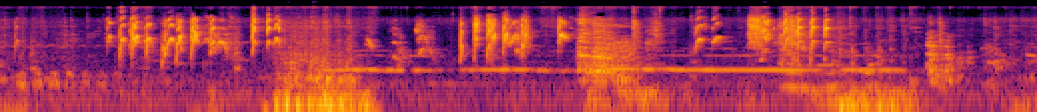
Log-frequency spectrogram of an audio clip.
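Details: Morning bird chirping: rapid, high twittering phrases in several bursts, a steady thin tone held in the background, and occasional low thuds and rustling noise.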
